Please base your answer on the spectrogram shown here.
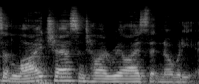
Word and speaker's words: lichess: So I asked the creator. I was like, creator, how do you pronounce it? And he typed back to me in his typing machine, li, as in live. I mean, lie as in live.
